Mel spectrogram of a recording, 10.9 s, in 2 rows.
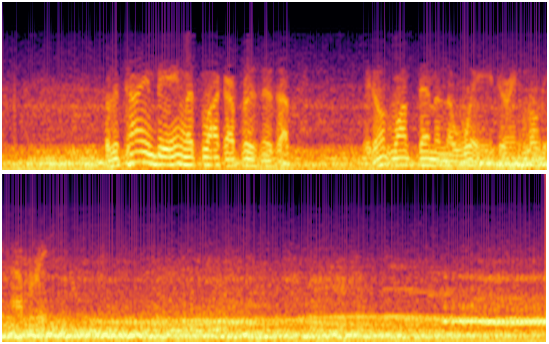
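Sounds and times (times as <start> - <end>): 
interstellar spaceship landing on a moon: 0.0 - 10.8
speech: 1.0 - 6.6.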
